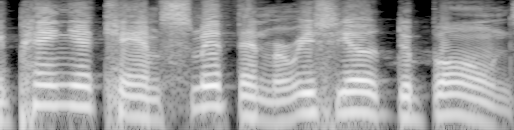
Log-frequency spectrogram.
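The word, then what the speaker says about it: Dubón: To bat for the Astros will be Jeremy Pena, Cam Smith, and Mauricio Dubon. 6, 7, and 8. Dubon is the correct pronunciation.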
